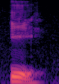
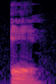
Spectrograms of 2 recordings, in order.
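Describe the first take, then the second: First: The vowel is tense and high. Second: The vowel is lax and lower. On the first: "very tense high tongue positions" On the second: "rather than the modern I"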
